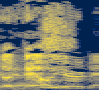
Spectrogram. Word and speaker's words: Valeyard: But the Valeyard, am I pronouncing yeah.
